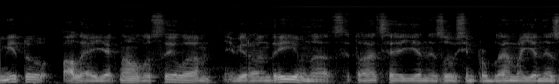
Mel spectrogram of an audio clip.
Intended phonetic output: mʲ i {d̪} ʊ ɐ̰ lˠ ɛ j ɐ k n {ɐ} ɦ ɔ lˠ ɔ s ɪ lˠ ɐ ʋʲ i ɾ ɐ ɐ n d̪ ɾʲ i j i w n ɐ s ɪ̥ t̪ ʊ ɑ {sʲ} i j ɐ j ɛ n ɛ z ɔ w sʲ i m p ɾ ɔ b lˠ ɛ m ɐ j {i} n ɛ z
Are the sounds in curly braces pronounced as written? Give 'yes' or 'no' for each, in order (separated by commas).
no, yes, no, no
